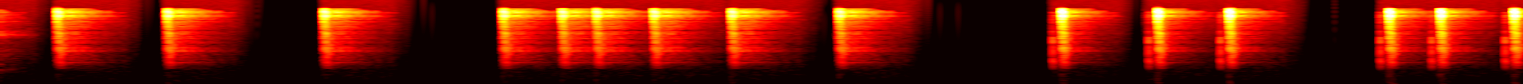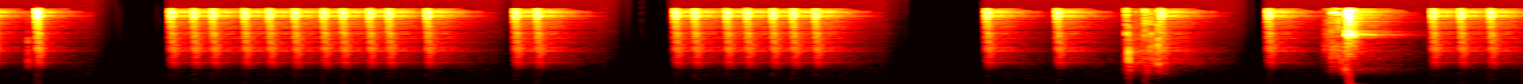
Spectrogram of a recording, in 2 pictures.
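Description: Short, sharp menu clicks tick again and again, sometimes in quick bursts.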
